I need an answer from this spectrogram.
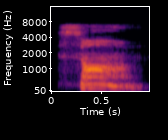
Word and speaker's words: psalm: Words with a silent L, calf, calm, chalk, could, folk, half, Lincoln, palm, psalm, should, talk, walk, would, yoke.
